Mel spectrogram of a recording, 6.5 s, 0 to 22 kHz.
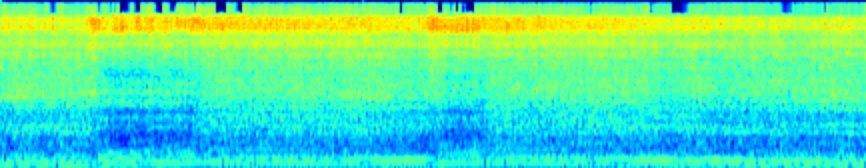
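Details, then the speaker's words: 1971 MGB GT after cleaning the carbs: uneven idle with a wandering, hunting beat, still rough. Better than before; idle tweaked and plugs to be checked. "Certainly a lot better than it was. Right, we'll do a bit more fettling and we'll go from there."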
